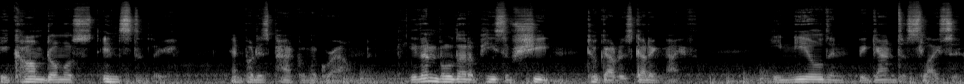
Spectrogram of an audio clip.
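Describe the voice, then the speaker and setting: Putting on a character voice at a medium pitch, a man speaks at a moderate pace with clear background noise. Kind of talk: horror audiobook narration. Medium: read story. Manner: grim, tense.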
